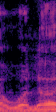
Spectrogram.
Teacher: ایک الف کے برابر لام کو لمبا کریں گے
